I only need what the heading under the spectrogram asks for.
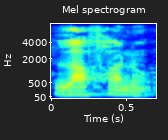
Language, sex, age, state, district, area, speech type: Bengali, male, 18-30, West Bengal, Jalpaiguri, rural, read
